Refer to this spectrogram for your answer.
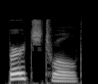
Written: berchtwald

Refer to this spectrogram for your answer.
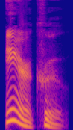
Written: aircrew

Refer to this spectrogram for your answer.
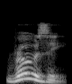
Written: rosy

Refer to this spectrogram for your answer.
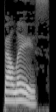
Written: ballets

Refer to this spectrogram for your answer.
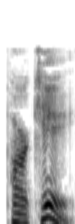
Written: parquet

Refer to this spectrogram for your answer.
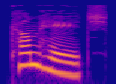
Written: cumhaige

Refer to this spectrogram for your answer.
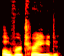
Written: overtrade

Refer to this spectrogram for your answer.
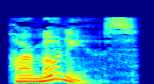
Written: harmonious

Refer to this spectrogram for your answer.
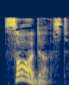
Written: sawdust

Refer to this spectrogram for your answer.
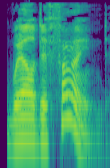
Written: well-defined

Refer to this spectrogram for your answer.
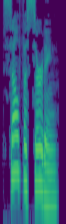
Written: self-asserting

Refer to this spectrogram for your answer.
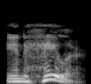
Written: inhaler

